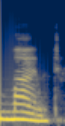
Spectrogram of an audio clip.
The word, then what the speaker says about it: month: Bacanya month. Ada tehnya, month.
